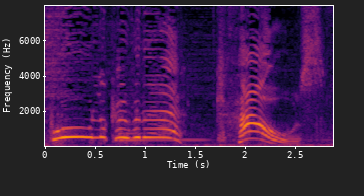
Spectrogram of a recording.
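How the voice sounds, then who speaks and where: A man playing a fussy, excitable leader of a children's camping trip, exclaiming and mock-stern like a kids show host. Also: extremely high pitch, drawn-out words, over loud music, full character voice. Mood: flustered. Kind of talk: scripted children's comedy acting.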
